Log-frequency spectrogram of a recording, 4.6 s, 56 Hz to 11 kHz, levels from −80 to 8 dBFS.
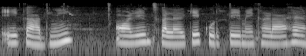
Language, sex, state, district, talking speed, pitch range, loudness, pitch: Hindi, female, Uttar Pradesh, Lucknow, 115 wpm, 185-205 Hz, -16 LUFS, 195 Hz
